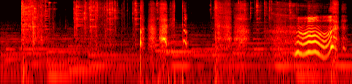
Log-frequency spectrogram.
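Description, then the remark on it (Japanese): Glass is smashed with a large stone, shattering in a series of harsh crashes and tinkling bursts over several seconds, and a voice cries out near the end. “石。大きな石は？割れた。”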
